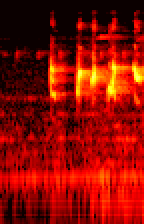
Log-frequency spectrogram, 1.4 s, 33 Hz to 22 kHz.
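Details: Stripe-throated bulbul song used as a trapping lure, 10 October 2021: a short run of four or five liquid, slurred chirps joined by a steady thin tone, all in under a second, with no other sounds.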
